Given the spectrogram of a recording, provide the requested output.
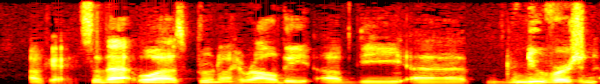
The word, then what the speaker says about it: Giraldi: you on social media at bruno heraldi right correct yeah i think i think you're the first english speaker person who pronounces my last name correctly well i have a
